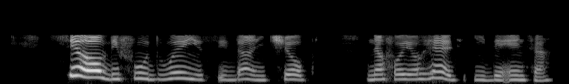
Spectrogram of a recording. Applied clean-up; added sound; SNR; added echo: neural mask model Resemble Enhance denoiser.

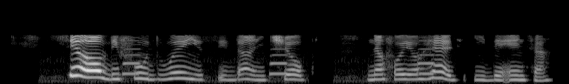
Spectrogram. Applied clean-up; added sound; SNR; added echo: none; Vehicle horn, car horn, honking; 18 dB; none.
